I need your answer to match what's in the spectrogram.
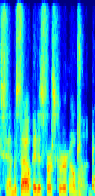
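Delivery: mock under-breath whisper. Retelling waiting with a dead phone, imitating whispering under breath. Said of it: "whisper to myself under my breath".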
